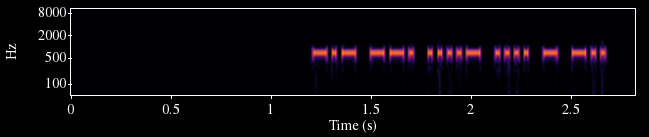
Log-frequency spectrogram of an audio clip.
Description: Morse code, heard as a keyed tone, about 52 wpm, 700 Hz. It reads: KG4HTD
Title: USA Call Signs - 6 Characters - Repeated 2x - 50wpm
